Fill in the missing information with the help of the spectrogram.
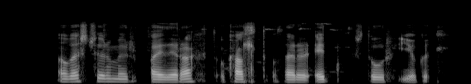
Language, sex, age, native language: Icelandic, male, 30-39, Icelandic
